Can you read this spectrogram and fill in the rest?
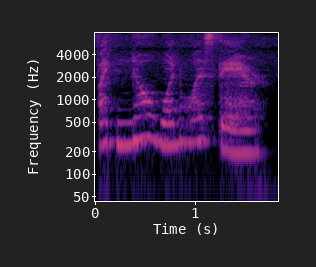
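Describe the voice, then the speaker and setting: A woman's voice: sits high, takes it slowly, warm tone. A woman reading a children's bedtime story aloud, expressively and dramatically, as if to young listeners. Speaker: children's book reader.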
